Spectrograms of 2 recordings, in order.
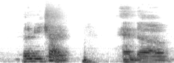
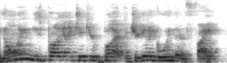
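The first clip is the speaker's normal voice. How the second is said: rally yourself to fight; real passion rising; fired up; 8 semitones higher than usual. Real, not acted. Passionate about wrestling mentality.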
